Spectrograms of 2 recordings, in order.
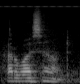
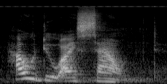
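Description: First: The voice is at an ordinary volume. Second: The voice is loud and clearly projected. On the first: "This is me speaking at a somewhat normal volume" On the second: "This is me projecting my voice and enunciating properly"

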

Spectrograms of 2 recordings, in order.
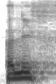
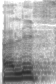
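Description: The two takes are said the same way.

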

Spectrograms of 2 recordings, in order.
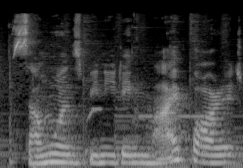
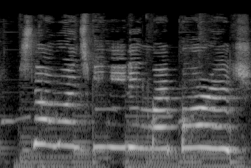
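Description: First: It is said in a medium bear growl. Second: It is said in a tiny, high bear growl.

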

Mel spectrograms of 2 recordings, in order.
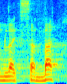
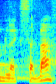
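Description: First: The name is said with French-style pronunciation. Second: The name is said with English-style pronunciation. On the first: The speaker calls it wrong. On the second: The speaker calls it right.

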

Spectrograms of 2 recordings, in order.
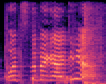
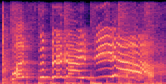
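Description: First: It is said fairly quietly. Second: It is said very loudly.

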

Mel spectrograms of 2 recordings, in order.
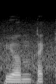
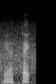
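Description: First: The first vowel is a nasal 'on' sound. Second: The first vowel is a plain 'a' sound. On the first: The speaker calls it right. "tapi Piontek" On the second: The speaker calls it wrong. "bukan Piatek"

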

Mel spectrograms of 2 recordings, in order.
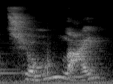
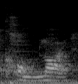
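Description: First: The name is said with Mandarin pronunciation. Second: The name is said with Cantonese pronunciation. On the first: "普通話讀邛崃" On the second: "粵語讀邛崃"

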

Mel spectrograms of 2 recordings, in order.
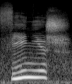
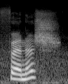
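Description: First: The first vowel is a tense, high ee-like sound. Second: The first vowel is a short, relaxed i sound. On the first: The speaker calls it wrong. "наші українці дуже часто вимовляють як І" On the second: The speaker calls it right. "А насправді як ці слова будуть вимовлятися?"

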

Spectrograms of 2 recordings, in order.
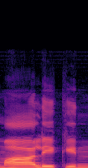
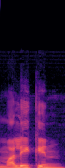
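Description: First: The first vowel is drawn out long. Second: The first vowel is kept short and quick. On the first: The speaker calls it wrong. "এরকম পড়া যাবে না, কারণ মা টান নাই" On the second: The speaker calls it right. "হরকতের উচ্চারণ তাড়াতাড়ি করতে হয়, কোনো দেরি করা যাবে না"

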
